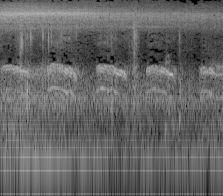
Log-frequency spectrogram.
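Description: A bird giving short, harsh caw-like calls over and over, about two a second, over the steady high-pitched buzz of cicadas.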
